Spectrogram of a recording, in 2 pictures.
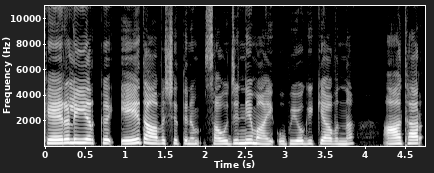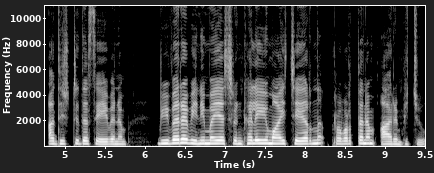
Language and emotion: Malayalam, neutral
